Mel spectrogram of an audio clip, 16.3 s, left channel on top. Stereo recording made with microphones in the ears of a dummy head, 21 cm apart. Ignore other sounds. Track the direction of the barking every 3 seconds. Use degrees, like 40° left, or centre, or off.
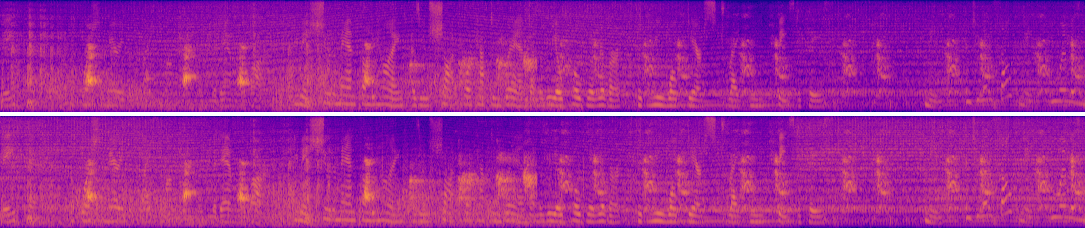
30° left, centre, 20° right, 20° right, 20° right, 20° right.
